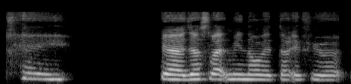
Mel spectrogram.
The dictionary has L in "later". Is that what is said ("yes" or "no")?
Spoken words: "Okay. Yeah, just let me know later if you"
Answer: no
